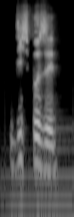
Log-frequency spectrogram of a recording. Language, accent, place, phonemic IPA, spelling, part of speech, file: French, France, Lyon, /dis.po.ze/, disposez, verb, LL-Q150 (fra)-disposez.wav
- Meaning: inflection of disposer: 1. second-person plural present indicative 2. second-person plural imperative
